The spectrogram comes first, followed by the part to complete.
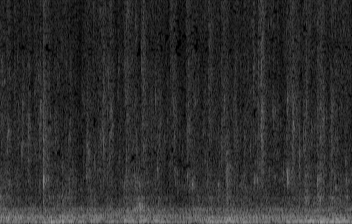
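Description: Tap water running over a metal pan and splashing into a stainless-steel sink as the cleaning paste is rinsed off, with small splashes and clinks throughout.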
